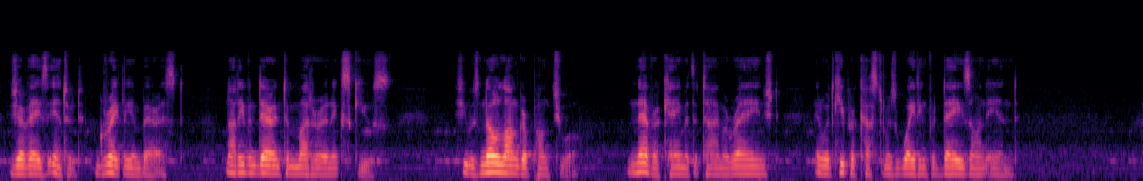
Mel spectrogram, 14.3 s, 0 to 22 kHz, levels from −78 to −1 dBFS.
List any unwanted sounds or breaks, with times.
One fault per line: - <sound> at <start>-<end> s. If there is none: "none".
none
